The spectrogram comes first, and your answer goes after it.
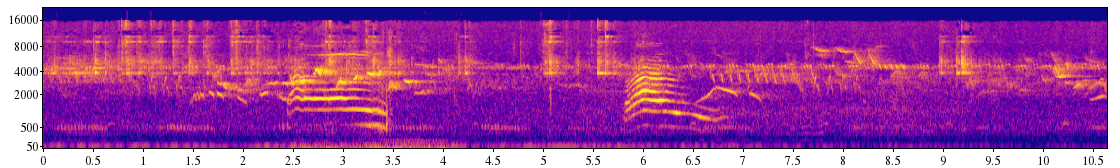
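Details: Cat with kittens playing together on green grass outdoors; two bursts of high, harmonic meows, the first drawn out and falling, the second shorter and bent, over faint bird chirps and steady outdoor background noise.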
